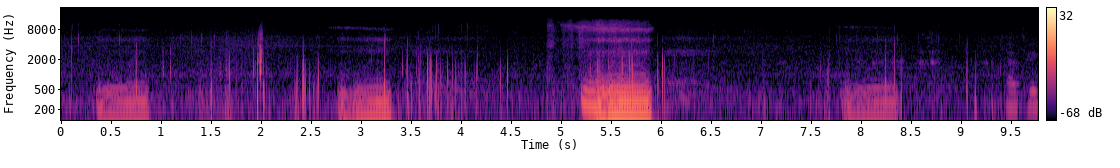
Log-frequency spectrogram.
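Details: A female Maltese poodle named Casey snuggles in a blanket on the couch, snoring: four low, nasal, buzzy breaths, repeated roughly every two and a half seconds, the third loudest, with soft rustling and small clicks around them.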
